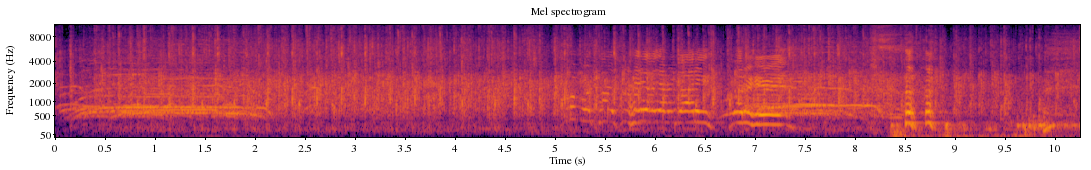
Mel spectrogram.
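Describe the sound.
Sustained applause and cheering from an audience at Story Story Late Night as a performer is brought up, a steady wash of clapping with whoops and raised voices rising above it, continuing loudly for about ten seconds.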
